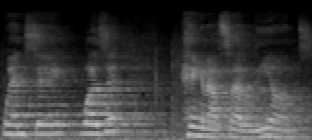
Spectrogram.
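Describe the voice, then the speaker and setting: Actress playing an arch, reproving mentor for stage drama; raised pitch, long reverb and some noise. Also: female voice, moderate pace, darkish tone, lightly acted. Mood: arch, scolding. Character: sly, scolding mentor at a 1966 basement party. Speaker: actor in a staged reading. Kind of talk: staged play reading. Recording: very echoey hall, noisy live stream.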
